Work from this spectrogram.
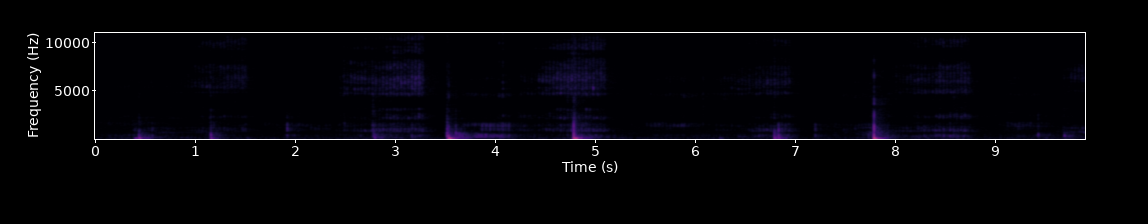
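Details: A cat purrs softly, a low rumbling pulse rising and falling with each breath, broken by sharp clicks and thumps from handling close by.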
